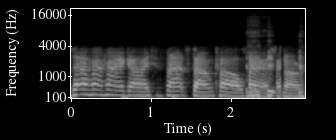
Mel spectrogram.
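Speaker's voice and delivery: drawn-out chuckling, laughing, high and very slow. Showing the thing Jeff does when denying he is Stone Cold: imitating Jeff. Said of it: "do the thing where he goes".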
